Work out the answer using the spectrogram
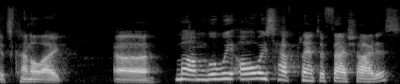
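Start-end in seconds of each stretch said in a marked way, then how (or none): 1.7-4.0 put-on British accent, pitched very high. Joking, playing a child speaking to their mom in a british accent. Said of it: "That is an excellent British accent".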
